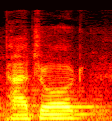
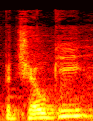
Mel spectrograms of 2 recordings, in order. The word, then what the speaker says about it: Patchogue: I'm from Long Island, and the cities that we have, it'll be like Patchogue, and they'll be like Pachoki, and I'm like, no, it's just ingrained into my brain that I know how to say them.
